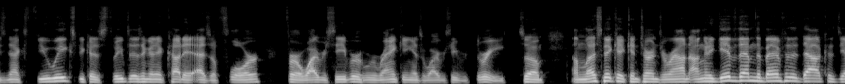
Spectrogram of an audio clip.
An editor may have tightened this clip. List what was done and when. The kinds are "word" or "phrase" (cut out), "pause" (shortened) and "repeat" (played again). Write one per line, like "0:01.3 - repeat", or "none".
0:01.3 - word
0:03.6 - phrase
0:05.1 - pause
0:06.0 - word
0:06.6 - word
